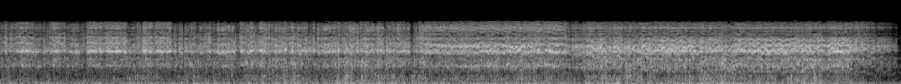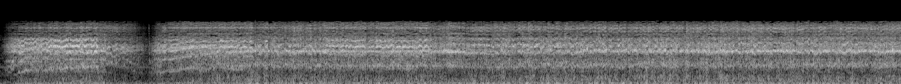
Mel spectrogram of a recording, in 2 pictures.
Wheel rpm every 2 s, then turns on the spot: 240, 240, 220, 200, 110, 150, 220, 220, 230.
none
